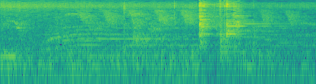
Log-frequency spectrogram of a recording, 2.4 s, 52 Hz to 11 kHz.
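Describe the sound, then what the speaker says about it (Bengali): Grated coconut tipped into a wok and stirred with a utensil, a few soft scraping clinks and rustles, two sharper metallic scrapes near the end, quiet and close with no talk. "আর কড়াতে আমি দিয়ে দিচ্ছি 1 বাটি নারকেল কুড়ো।"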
